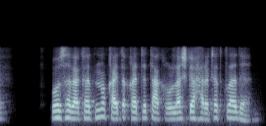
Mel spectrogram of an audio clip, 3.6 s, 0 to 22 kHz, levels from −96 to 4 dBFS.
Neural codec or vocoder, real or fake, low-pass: codec, 16 kHz, about 1 kbps, DyCAST, with the encoder's durations; fake; 5.4 kHz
